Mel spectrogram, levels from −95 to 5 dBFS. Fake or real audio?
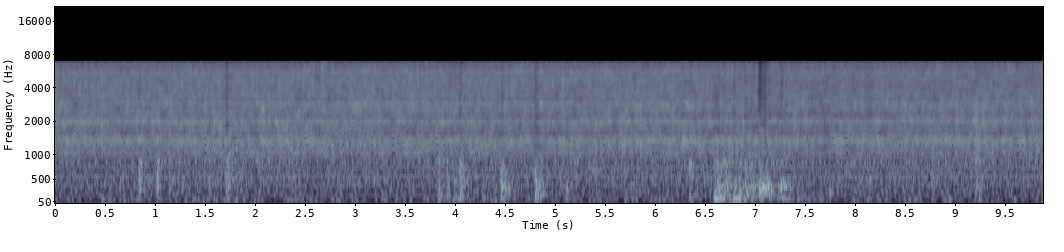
fake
